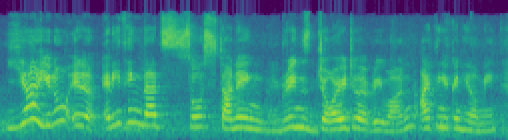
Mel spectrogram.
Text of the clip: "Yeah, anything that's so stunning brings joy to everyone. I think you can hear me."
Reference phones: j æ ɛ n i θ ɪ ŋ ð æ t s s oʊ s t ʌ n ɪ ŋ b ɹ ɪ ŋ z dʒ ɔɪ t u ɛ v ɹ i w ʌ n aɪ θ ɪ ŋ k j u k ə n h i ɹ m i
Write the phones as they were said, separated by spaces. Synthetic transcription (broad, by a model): j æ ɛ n i t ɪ ŋ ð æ t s s oʊ s t ʌ n ɪ ŋ b ɹ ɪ ŋ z dʒ ɔɪ t u ɛ v ɹ i w ʌ n aɪ t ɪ ŋ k j u k ə n h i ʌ m i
